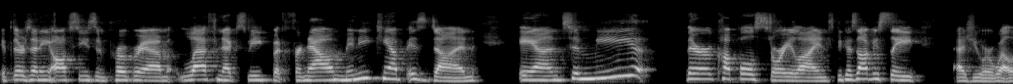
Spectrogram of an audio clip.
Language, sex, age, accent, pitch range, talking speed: English, female, 20-39, American, 170-215 Hz, 165 wpm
